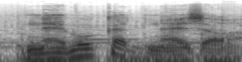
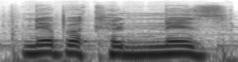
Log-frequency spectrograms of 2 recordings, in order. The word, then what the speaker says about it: Nebuchadnezzar: this king of Babylon nebukadnezar Nebuchadnezzar okay I just learned something I've never been pronouncing the D in nebuchad neb Nebuchadnezzar anyway that's how to say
